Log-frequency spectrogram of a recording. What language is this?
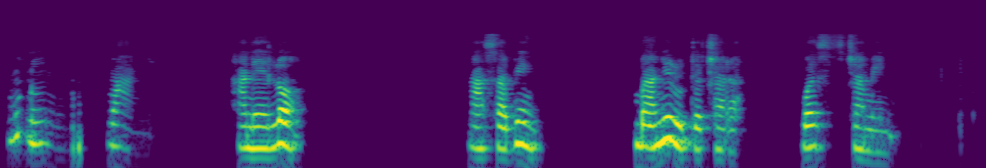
Igbo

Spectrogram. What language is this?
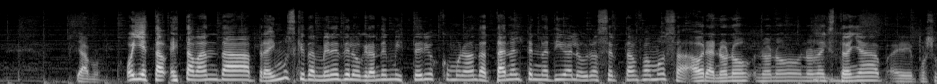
Spanish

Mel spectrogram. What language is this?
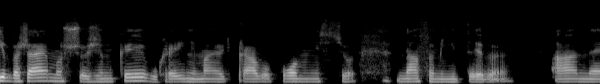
Ukrainian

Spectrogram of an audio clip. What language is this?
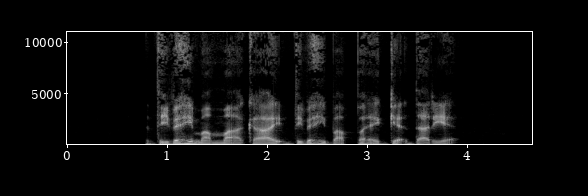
Divehi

